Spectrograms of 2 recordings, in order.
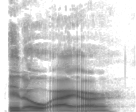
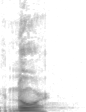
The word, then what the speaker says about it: Noir: Actually, May 1st, Noir, NOIR. I'm saying that right, Noir. – Noir. – Yeah, Noir means black.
